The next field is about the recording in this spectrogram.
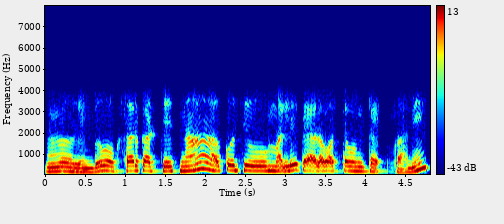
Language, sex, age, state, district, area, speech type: Telugu, female, 60+, Andhra Pradesh, West Godavari, rural, conversation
